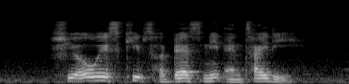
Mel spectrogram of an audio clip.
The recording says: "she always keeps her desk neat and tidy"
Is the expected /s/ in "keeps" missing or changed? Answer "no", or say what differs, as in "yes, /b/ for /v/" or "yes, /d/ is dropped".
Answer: no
